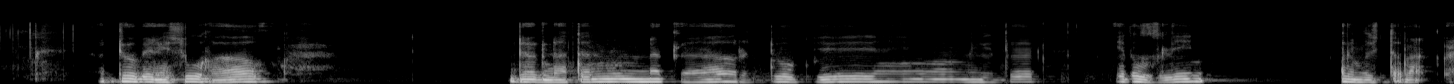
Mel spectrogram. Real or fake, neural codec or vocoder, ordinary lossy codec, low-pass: fake; codec, 16 kHz, 4 kbps, X-Codec, HuBERT features, trained on balanced general audio; none; 7.2 kHz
